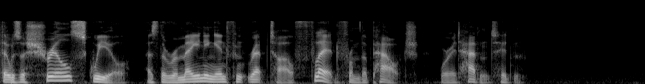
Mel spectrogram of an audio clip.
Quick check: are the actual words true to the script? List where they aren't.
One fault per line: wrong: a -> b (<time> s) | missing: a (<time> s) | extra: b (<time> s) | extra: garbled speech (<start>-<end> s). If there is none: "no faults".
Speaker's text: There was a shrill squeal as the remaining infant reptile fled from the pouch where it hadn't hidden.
no faults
